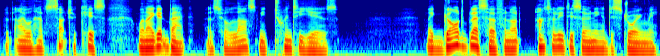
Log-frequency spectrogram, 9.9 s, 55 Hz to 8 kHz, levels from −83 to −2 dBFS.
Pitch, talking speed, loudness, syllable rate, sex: 105 Hz, 170 wpm, -20 LUFS, 4.5 syllables/s, male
